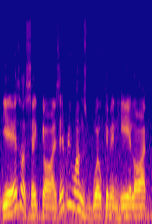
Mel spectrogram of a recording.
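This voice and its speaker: Amid loud traffic and passing motorbikes on a busy rural roadside, a man walks and live-streams, talking casually and rambling to viewers he calls "guys." His voice is loud and projecting, mid-range with big pitch swings, and moves at a moderate pace.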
